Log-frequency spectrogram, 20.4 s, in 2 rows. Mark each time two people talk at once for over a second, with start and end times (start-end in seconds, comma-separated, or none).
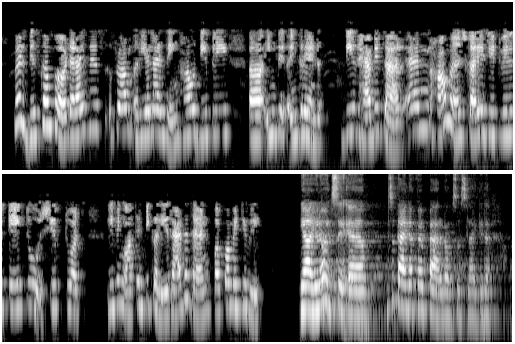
none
